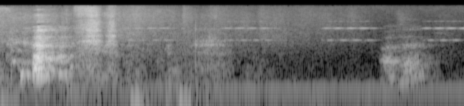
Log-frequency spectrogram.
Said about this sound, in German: Kann es sein, dass dein Wecker klingelt? Mein Wecker klingelt.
